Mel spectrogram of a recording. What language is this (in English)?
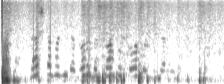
Pashto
